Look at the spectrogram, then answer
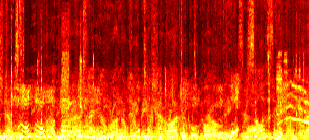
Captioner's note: laughing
